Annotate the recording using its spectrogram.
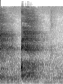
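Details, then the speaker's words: Nursing demonstration, acted: after three breathing-exercise cycles, patient asked to cough hard (effective cough) to bring up sputum; single short, forceful deliberate cough in a quiet room; voluntary cough. "Yang ketiganya itu yang keras ya, biar dahaknya keluar."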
